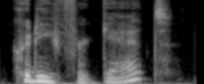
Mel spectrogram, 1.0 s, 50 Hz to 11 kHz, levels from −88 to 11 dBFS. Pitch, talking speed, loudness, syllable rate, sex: 175 Hz, 175 wpm, -19 LUFS, 5.1 syllables/s, female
